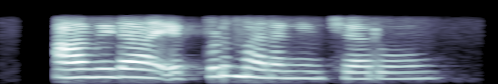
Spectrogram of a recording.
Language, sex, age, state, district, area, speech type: Telugu, female, 30-45, Andhra Pradesh, Krishna, urban, conversation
